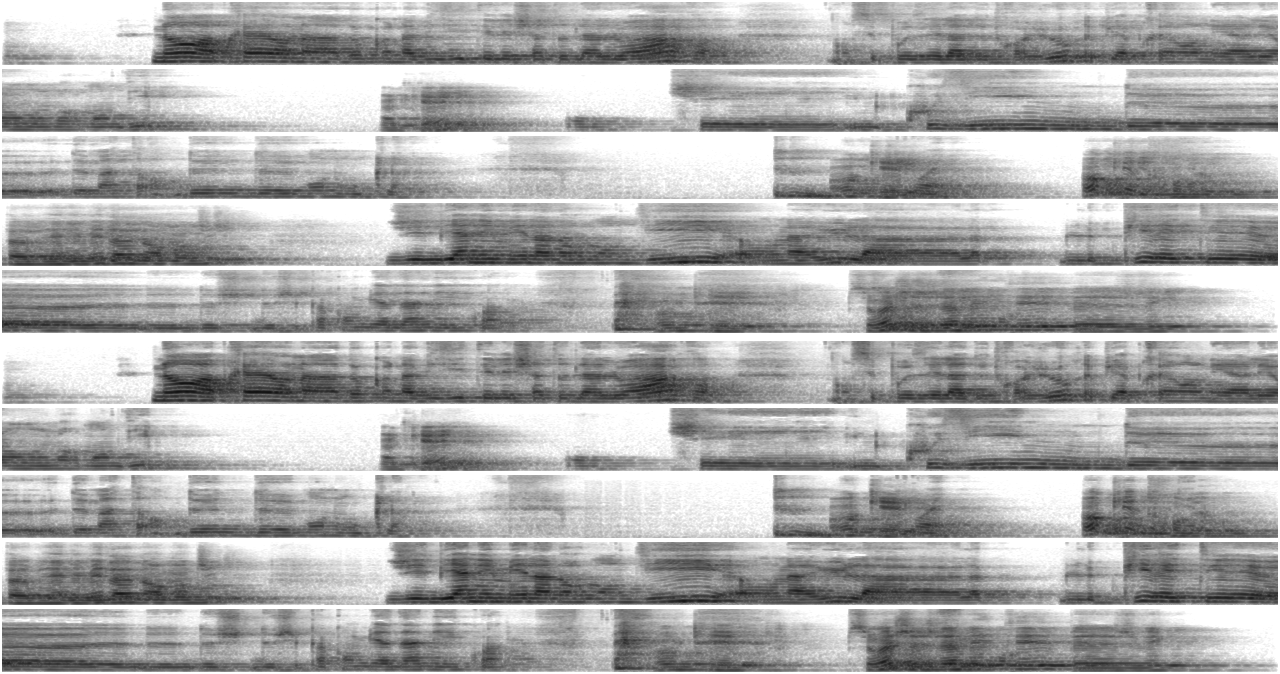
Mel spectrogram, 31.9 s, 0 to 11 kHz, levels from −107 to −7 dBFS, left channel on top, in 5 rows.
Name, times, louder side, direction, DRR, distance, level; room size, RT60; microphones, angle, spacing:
voice 1, 0.7-3.6 4.1-7.2 9.2-9.4 9.7-14.8 16.6-16.9 17.2-17.5 18.3-19.0 19.4-19.7 21.1-24.1 24.4-28.0 28.6-29.3 29.9-30.2, right 2 dB, 50° right, 6 dB, 2.7 m, -28 dB
voice 2, 8.3-8.6 16.9-17.3 18.2-18.9 19.2-20.2 28.8-29.2 29.7-31.3, right 2 dB, 80° right, 4 dB, 7.0 m, -29 dB
24.5 x 21.0 x 6.9 m, 0.73 s
head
